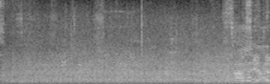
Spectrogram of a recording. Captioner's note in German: Lautes Stimmengewirr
